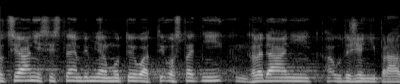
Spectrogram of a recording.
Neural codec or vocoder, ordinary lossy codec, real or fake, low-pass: none; MP3, 96 kbps; real; 9.9 kHz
